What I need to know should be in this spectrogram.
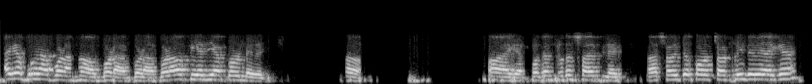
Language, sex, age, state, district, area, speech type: Odia, male, 30-45, Odisha, Malkangiri, urban, conversation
